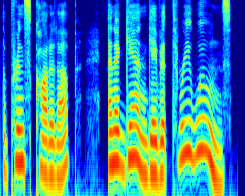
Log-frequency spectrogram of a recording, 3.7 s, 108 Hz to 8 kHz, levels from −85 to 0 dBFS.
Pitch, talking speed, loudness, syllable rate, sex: 210 Hz, 180 wpm, -17 LUFS, 4.3 syllables/s, female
